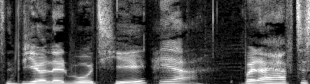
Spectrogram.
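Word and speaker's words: Violette Wautier: English mm-hmm she's like I always know how to pronounce it in French you know this is like my real name it's violet would hear yeah but I have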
